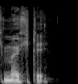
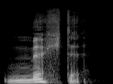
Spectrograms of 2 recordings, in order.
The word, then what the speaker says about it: möchte: The word would be ich möchte. – Ich möchte. That's quite a tricky vowel sound to make there.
